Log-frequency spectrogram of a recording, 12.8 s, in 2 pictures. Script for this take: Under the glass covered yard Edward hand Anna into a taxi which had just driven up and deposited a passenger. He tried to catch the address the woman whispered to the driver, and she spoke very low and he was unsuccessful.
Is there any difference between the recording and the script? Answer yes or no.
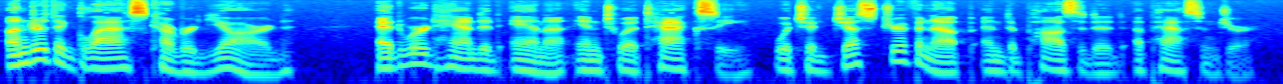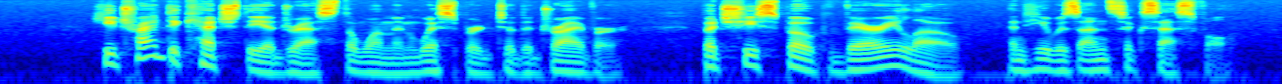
yes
